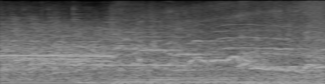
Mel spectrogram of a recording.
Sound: cheering; howling

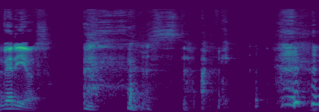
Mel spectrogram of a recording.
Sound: laughs

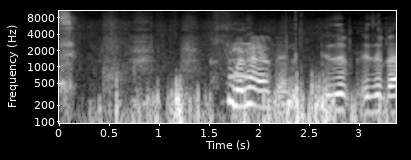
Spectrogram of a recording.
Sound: laughing

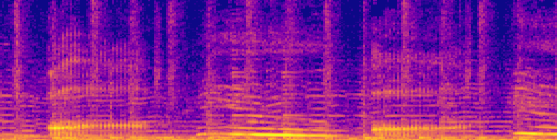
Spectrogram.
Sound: loud snoring

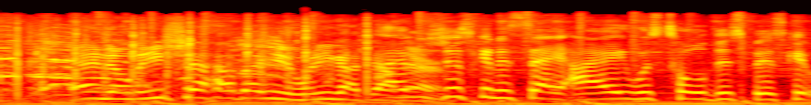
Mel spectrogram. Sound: applause

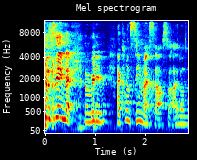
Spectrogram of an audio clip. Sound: laughter

